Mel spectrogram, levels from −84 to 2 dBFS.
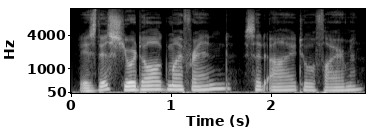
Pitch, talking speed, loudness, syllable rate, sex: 145 Hz, 225 wpm, -18 LUFS, 4.8 syllables/s, male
